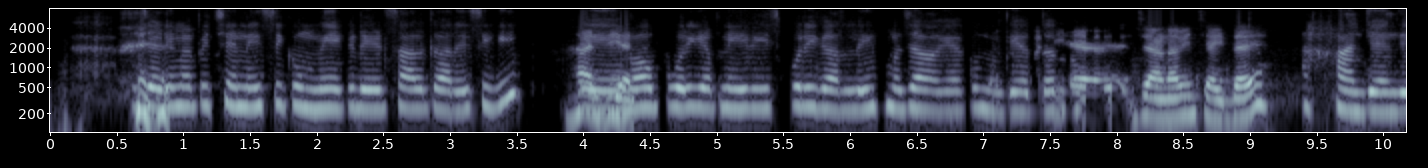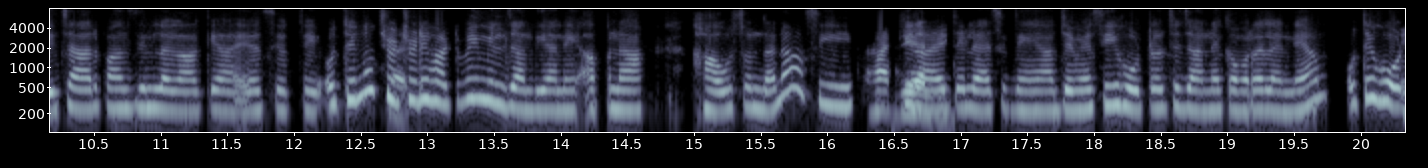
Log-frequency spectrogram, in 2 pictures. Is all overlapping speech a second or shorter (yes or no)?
yes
